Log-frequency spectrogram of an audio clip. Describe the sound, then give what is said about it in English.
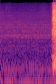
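After a second of quiet room hiss, a single sharp sneeze bursts out loud at the very end, abrupt and breathy. “Bless you.”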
